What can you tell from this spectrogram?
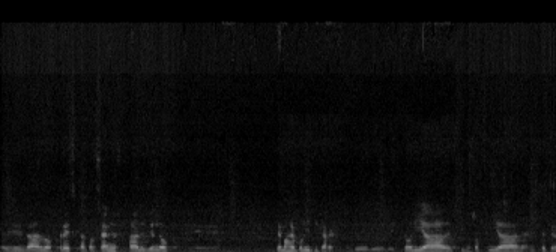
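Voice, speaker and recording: A man is speaking. His pace is moderate. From Argentina. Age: 50s. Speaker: teacher and lawyer, political activist. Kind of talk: interview. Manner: halting, many fillers.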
